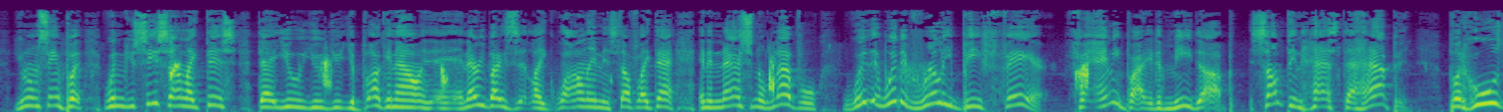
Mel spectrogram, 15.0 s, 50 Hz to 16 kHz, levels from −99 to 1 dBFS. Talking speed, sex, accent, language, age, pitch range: 205 wpm, male, American, English, 30-49, 185-260 Hz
